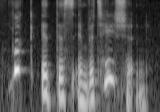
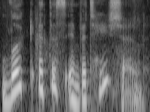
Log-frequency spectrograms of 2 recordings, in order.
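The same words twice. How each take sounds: First: Said in the usual way. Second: Excited. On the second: Real, not acted. Gushing over the invitation.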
